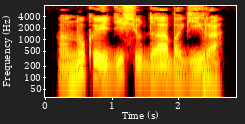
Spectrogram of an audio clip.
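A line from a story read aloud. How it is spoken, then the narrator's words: Soft ingratiating voice. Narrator (Russian): Вкрадчивый голос нежно коснулся барабанных перепонок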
